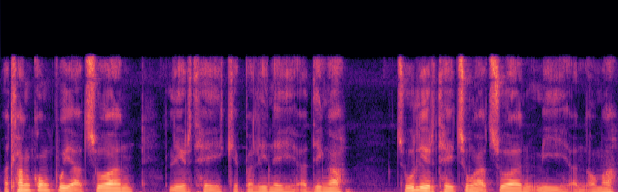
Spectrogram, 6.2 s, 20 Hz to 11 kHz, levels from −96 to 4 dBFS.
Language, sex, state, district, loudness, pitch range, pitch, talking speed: Mizo, male, Mizoram, Aizawl, -19 LUFS, 110-130 Hz, 120 Hz, 195 wpm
